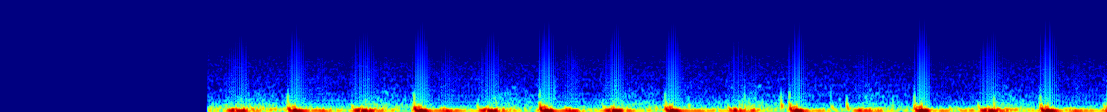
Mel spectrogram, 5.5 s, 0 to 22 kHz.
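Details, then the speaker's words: Third heart sound (S3 gallop), accentuated after exertion: the patient walked down the hallway and back, then lay down again, making the S3 loud enough to be sure of. "that will accentuate the third heart sound so if you think you hear it it should be loud enough then so that you can be sure"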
